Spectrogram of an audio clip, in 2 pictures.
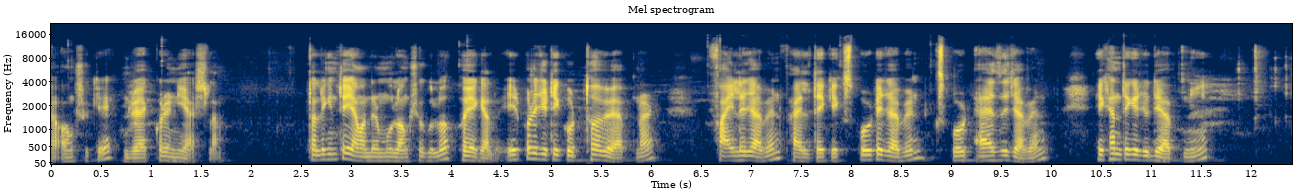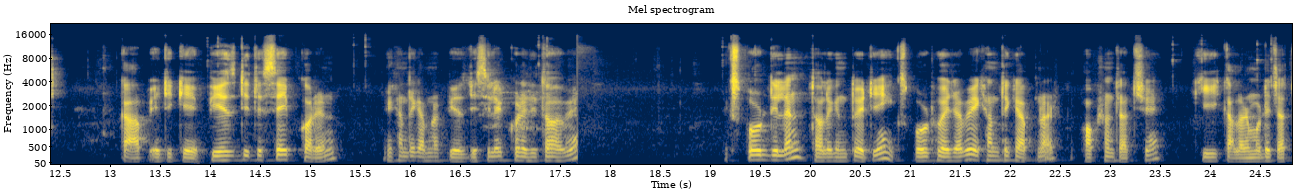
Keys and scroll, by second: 13.3 shift+c, 13.5 shift+u, 13.6 shift+p.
